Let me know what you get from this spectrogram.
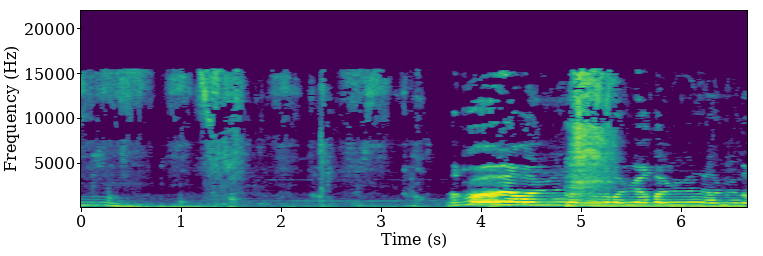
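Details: Cat during a fight: low drawn-out growling yowls, then a louder rising and wavering caterwaul held for several seconds, with a person speaking Chinese nearby.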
